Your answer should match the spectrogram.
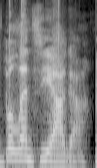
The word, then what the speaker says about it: Balenciaga: I don't even know how to pronounce this brand. Do you know? – It's Balenciaga.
